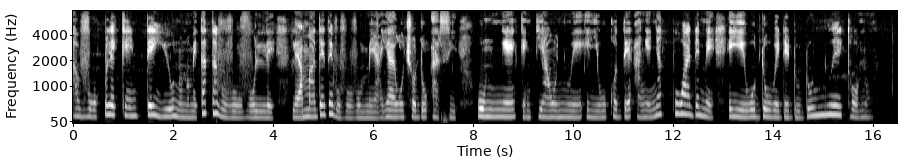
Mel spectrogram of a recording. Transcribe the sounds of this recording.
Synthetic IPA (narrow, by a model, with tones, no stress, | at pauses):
a˨vɔ˨k͡plɛ˦kɛ˦ŋ˦t̪e˦ji˨wo˦nɔ̃˨nɔ̃˨mɛ̃˨t̪a˦t̪a˦vo˨vo˨vo˨lɛ˨le˨a˨mã˨d̪ɛ˦d̪ɛ˦vo˨vo˨vo˨mɛ̃˨a˨ja˦e˦wo˦t͡ʃɔ˦ɖo˦ʔa˨si˨wo˦ŋɛ̃˦kɛ˨ŋ̩˦t̪i˦a˨wɔ˦ɲũ˦e˦ʔe˦je˦wo˦kɔ˦d̪ɛ˦ʔa˨ŋɛ̃˨ɲã˦k͡po˦a˨ɖɛ˦mɛ̃˨e˦je˦wo˦ɖo˦wɛ˨ɖɛ˨ɖo˨ɖo˦ɲũ˦ɛ˦t̪ɔ˨nɔ̃˨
